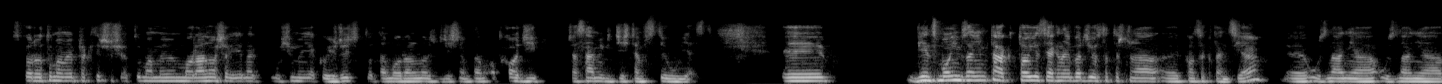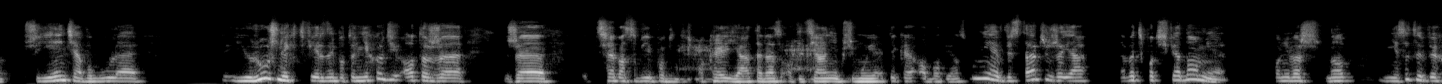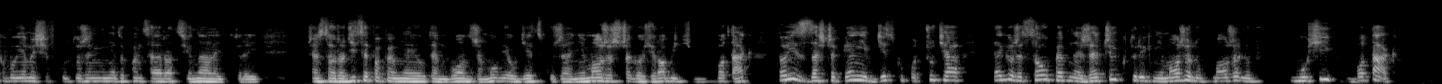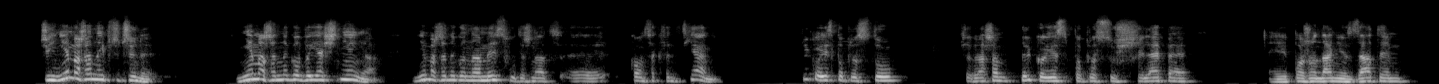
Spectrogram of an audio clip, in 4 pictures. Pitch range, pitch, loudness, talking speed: 135-180 Hz, 150 Hz, -23 LUFS, 150 wpm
